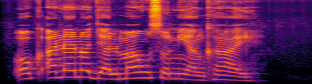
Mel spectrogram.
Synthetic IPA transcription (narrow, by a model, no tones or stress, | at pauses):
ɔkanɛnɔd͡ʒalmausɔniaŋkʰajɛ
